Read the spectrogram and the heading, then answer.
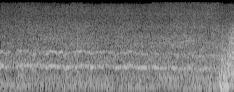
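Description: A car reverses while dragging a wrecked car with it, giving a sustained high-pitched squeal over engine drone that swells into a louder rush at the very end.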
